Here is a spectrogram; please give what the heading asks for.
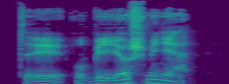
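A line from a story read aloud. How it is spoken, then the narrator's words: Hoarse, breathy question. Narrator (Russian): Сиплый вопрос вырвался вместе с выдохом сам собой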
